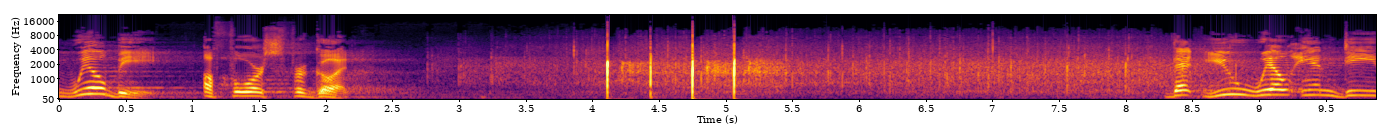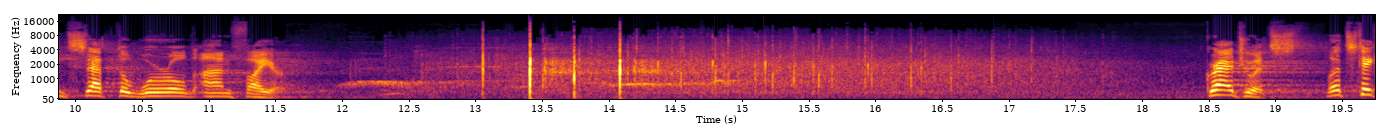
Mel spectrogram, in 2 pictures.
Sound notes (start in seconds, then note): 0.5 applause; 7.9 cheering; 12.0 cheers and applause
